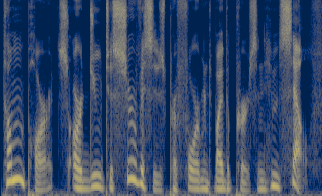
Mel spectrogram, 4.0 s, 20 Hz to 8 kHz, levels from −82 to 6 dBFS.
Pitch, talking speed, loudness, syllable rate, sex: 155 Hz, 165 wpm, -20 LUFS, 4.7 syllables/s, male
